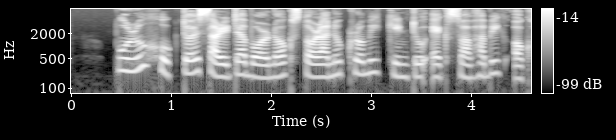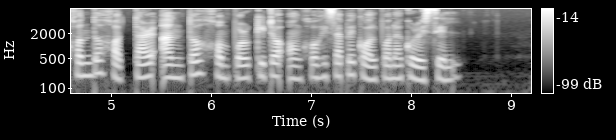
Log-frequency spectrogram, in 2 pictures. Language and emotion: Assamese, neutral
